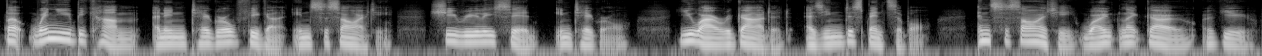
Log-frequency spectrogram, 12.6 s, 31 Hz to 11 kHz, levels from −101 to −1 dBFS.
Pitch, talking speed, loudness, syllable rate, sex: 115 Hz, 120 wpm, -23 LUFS, 4.4 syllables/s, female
